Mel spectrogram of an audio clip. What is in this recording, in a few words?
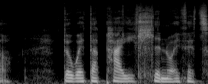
"paill", Welsh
